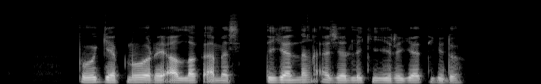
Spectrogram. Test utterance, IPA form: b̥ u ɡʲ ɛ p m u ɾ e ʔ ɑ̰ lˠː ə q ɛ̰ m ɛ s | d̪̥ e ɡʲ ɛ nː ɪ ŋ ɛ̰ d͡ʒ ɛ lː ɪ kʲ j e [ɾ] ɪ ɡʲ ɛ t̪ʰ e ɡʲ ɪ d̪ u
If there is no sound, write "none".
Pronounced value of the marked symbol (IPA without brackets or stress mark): ɾ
